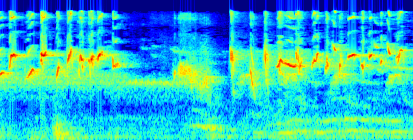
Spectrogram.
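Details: Canary singing, recorded for training canaries; fast high twittering phrases and trills, a short pause, then more varied chirps and rolling notes.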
